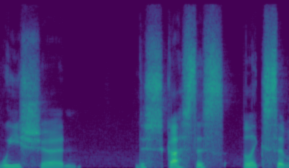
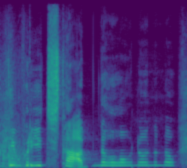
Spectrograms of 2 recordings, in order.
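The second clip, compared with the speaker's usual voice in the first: laughing protest; 10 semitones higher, 6 dB louder than usual. Real, not acted. Being picked up, tickled.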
